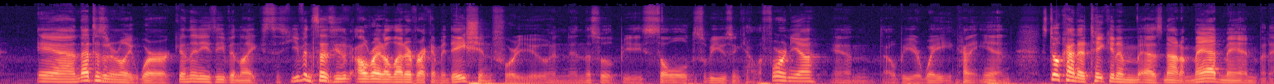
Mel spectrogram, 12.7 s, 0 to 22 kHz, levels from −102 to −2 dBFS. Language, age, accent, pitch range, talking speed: English, 40-59, American, 90-130 Hz, 245 wpm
